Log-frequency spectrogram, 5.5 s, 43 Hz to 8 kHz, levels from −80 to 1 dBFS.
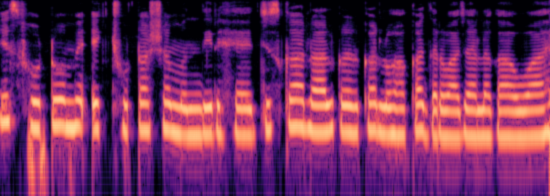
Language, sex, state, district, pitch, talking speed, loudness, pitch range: Hindi, female, Jharkhand, Deoghar, 240 Hz, 195 wpm, -12 LUFS, 220-255 Hz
